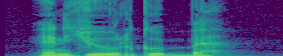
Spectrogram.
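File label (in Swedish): "en julgubbe", Swedish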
